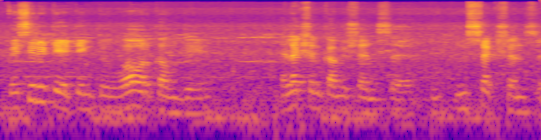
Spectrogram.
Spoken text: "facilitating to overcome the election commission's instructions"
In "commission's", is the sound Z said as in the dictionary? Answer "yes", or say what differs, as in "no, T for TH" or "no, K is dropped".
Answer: no, S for Z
